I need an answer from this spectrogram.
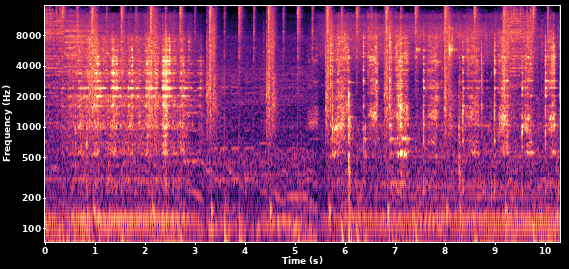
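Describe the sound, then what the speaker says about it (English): Pine nuts toasting in a skillet, with a soft sizzle under repeated scraping and stirring clatter, busy and close throughout. "Drop the pine nuts in. Let them get some nice toasted color."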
